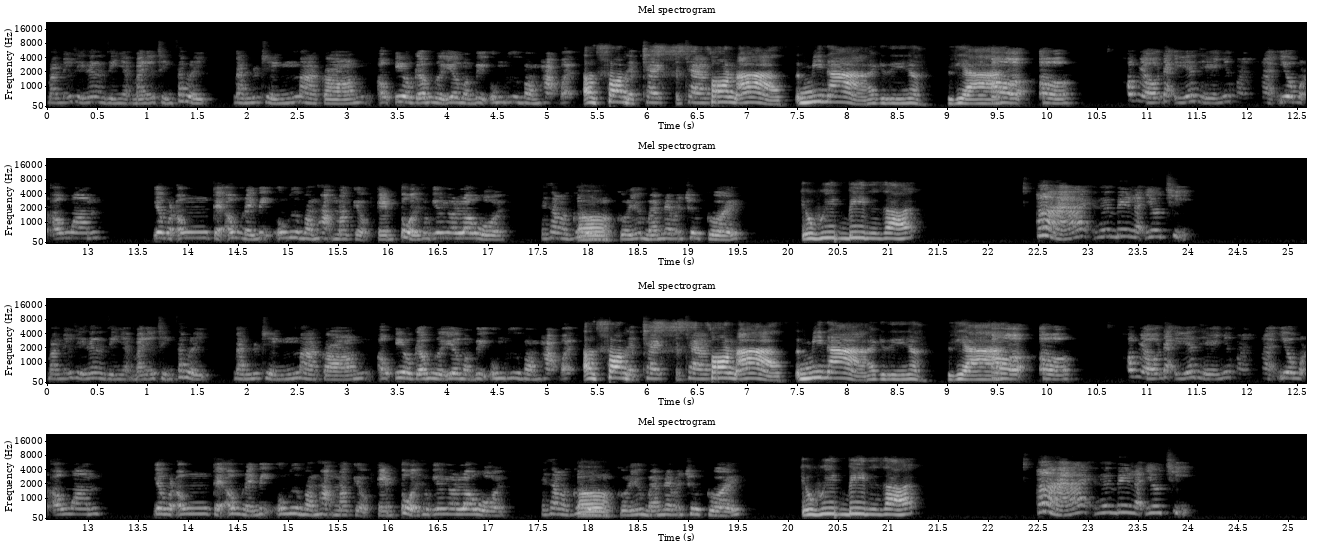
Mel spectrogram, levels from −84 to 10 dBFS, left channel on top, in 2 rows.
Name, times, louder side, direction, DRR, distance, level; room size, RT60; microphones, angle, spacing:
voice 1, 0.0-1.6 1.9-5.2 5.8-6.6 9.4-10.3 10.8-13.1 13.7-17.2 17.5-19.5 22.5-24.0, left 1 dB, 35° left, 0.9 m, -28 dB
voice 2, 5.4-5.8 6.1-6.2 6.6-9.6 17.9-18.2 20.1-21.3, right 2 dB, 5° right, 0.4 m, -20 dB
3.4 x 2.3 x 3.2 m
head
